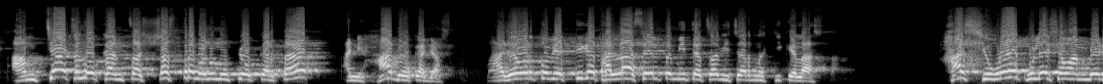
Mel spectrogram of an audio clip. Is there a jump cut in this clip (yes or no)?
yes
